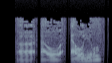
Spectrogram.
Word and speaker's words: El Elyon: So a couple of weeks ago, Martin introduced us to El Elyon. Have I pronounced that correctly? Nailed it.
